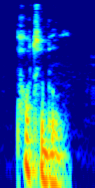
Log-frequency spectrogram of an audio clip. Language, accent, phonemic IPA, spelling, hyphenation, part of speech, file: English, Southern England, /ˈpəʊtəbəl/, potable, pot‧a‧ble, adjective / noun, LL-Q1860 (eng)-potable.wav
- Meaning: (adjective) Good for drinking without fear of waterborne disease or poisoning; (noun) Any drinkable liquid; a beverage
